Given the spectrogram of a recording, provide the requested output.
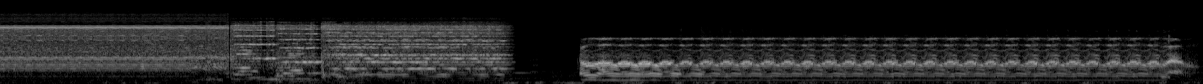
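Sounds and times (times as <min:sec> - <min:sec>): computer voice droning: 0:05.8 - 0:12.0.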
